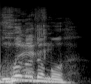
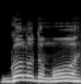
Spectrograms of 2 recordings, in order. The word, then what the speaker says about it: Holodomor: A pronúncia é com Holodomor. Holodomor. Se escreve com H. Em ucraniano fala Golodomor, né?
